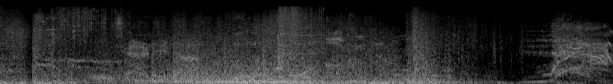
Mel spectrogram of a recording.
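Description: Game effects whoosh and crash as creatures attack.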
